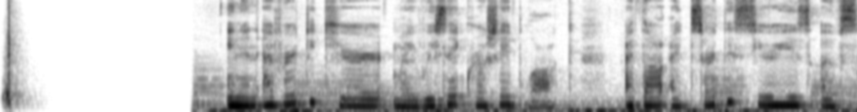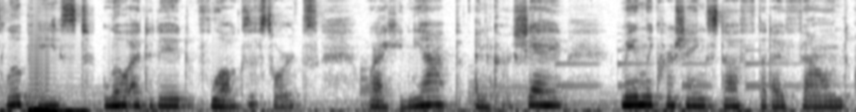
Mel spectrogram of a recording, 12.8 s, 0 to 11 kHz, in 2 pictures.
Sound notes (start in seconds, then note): 0.0 golf hit sound effect; 1.4 voiceover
